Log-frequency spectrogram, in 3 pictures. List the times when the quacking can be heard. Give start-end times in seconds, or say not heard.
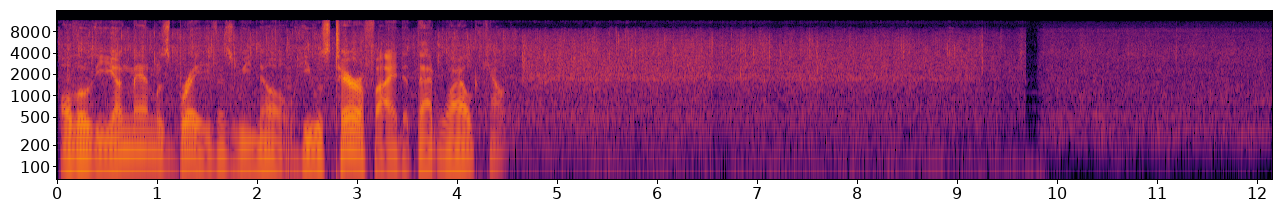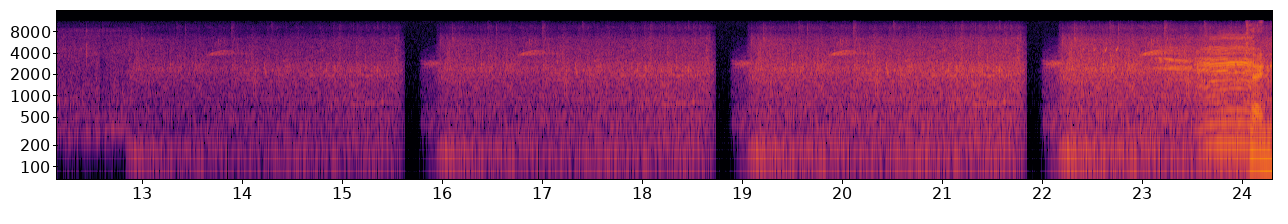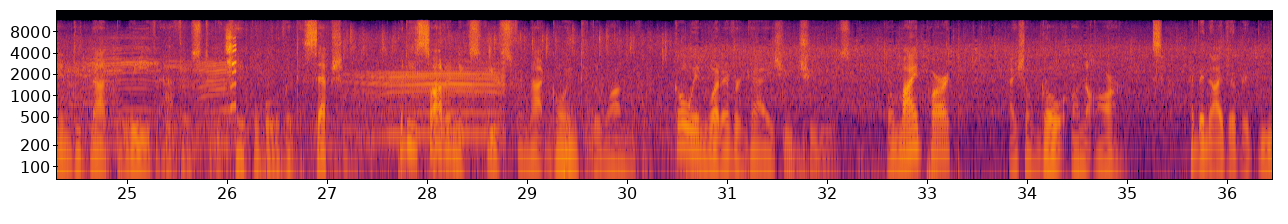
not heard.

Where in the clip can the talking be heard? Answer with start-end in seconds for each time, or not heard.
0.0-4.5, 23.9-36.4.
